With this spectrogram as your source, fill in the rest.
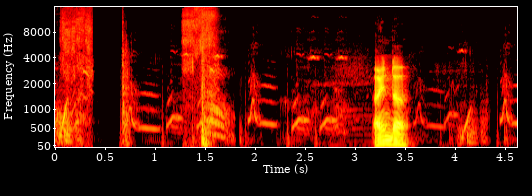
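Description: A pig grunts nearby.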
